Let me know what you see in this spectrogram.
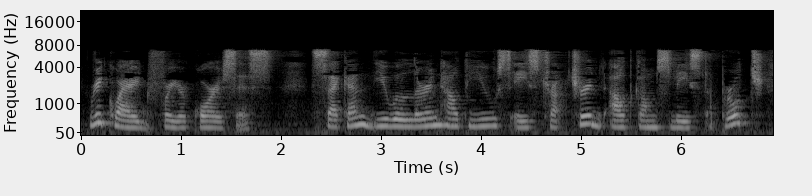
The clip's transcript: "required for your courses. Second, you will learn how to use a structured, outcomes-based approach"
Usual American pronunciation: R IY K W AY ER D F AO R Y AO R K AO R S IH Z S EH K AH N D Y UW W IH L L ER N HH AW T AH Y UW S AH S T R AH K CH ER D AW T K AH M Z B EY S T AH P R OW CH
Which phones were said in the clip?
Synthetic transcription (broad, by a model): R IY K W AY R D F AO R Y AO R K AO R S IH S EH K AH N D Y UW W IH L L ER N HH AW T AH Y UW S AH S T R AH K CH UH D AW T K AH M S B EY S T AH P R OW CH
